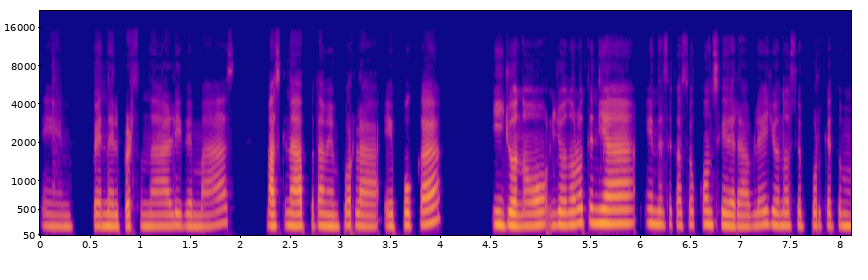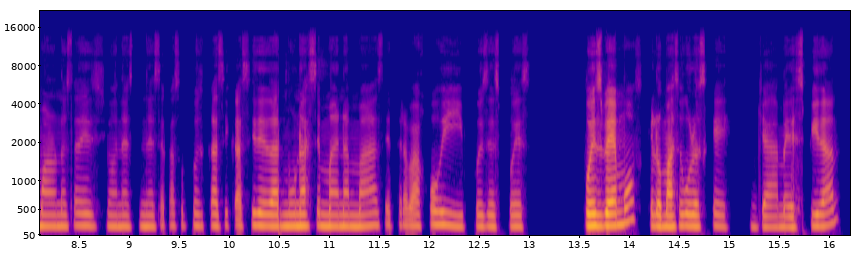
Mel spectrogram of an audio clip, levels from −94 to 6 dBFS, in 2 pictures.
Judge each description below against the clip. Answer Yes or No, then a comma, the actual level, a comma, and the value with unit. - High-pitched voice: Yes, high, 205 Hz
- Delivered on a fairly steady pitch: Yes, narrow, 1.5 semitones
